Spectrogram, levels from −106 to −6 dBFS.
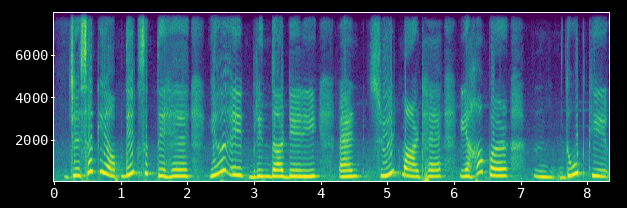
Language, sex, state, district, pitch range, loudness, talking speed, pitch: Hindi, female, Gujarat, Gandhinagar, 290-345 Hz, -11 LUFS, 130 wpm, 300 Hz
